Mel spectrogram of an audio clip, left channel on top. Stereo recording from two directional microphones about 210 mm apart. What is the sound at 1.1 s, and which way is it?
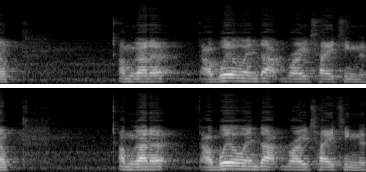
Speech, 45° right (ahead or behind).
